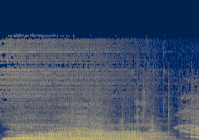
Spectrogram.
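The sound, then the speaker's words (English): A voice imitates the roar of a tyrant lizard with a loud, rough, growling cry held for about three seconds, then fades into a brief dip with fainter sound at the end. “What noise does the tyrant lizard make? Oh, I remember.”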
